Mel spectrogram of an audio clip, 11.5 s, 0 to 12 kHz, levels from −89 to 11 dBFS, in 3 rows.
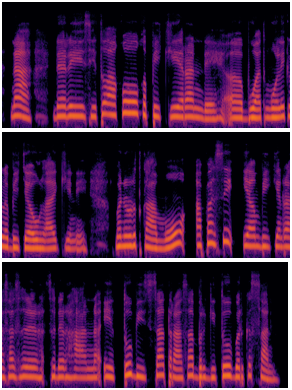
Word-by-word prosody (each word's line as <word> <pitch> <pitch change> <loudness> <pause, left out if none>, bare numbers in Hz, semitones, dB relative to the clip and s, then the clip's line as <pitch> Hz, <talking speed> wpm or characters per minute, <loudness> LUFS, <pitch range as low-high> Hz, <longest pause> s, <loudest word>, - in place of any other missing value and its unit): Nah, 220 -7 +2 0.2
dari 230 0 +1
situ 220 +5 -3
aku 290 +2 +3
kepikiran 215 -3 0
deh, 170 +1 -2
eee, 195 +2 0
buat 190 +2 +1
ngulik 200 +3 +2
lebih 200 -2 +1
jauh 185 -1 +3
lagi 180 0 -2
nih. 170 +1 -7 0.4
Menurut 235 +1 +3
kamu 205 +7 +2
apa 270 +2 0
sih 330 -4 -2
yang 230 -2 +1
bikin 220 0 -3
rasa 220 0 -1
seder 210 -1 -1
sederhana 200 -2 -2
itu 220 +5 +1
bisa 230 +3 -1
terasa 230 0 -1
begitu 210 +2 +1
berkesan? 210 -7 -3
215 Hz, 140 wpm, -28 LUFS, 195-230 Hz, 0.4 s, aku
